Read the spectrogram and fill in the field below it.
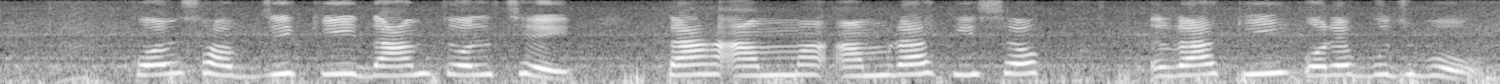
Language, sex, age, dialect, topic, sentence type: Bengali, female, 18-24, Rajbangshi, agriculture, question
